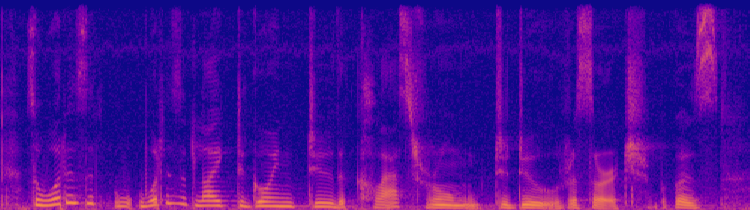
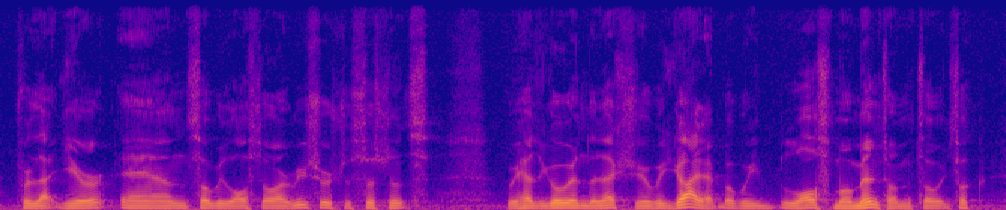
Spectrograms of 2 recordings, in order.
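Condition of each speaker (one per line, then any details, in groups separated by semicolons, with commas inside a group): No condition
Tongue cancer surgery; tongue cancer, surgery and radiation; couple years speech therapy; speech slightly off, permanently changed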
